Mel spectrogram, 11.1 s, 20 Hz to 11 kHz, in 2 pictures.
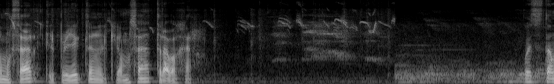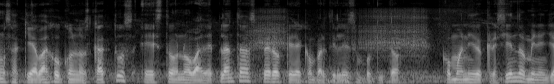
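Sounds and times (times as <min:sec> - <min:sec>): chicks peeping: 0:00.0 - 0:04.9.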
